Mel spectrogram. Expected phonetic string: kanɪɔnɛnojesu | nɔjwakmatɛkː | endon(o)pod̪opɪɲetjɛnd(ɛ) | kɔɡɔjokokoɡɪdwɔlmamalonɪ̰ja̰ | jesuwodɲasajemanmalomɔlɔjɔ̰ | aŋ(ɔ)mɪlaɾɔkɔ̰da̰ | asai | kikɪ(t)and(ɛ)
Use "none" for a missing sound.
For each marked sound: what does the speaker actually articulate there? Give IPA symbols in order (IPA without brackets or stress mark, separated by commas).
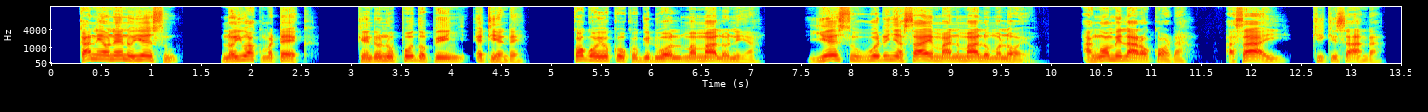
o, ɛ, ɔ, s, a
